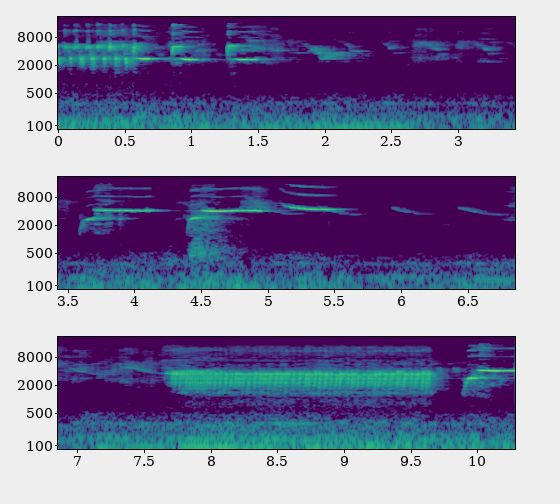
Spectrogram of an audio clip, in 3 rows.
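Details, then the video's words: Domestic canary song used as a master and lure recording to train and provoke other canaries to sing: scattered clear whistled notes and sweeping slurs, then a dense buzzy trill held for about two seconds, with a low hum underneath. "SUARA KENARI AMPUH [#23] MASTERAN DAN PANCINGAN KENARI GACOR FULL ISIAN"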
